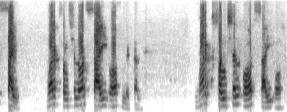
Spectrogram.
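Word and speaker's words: ψ: Now next term is work function, जिसको हम लोग इस पर्टिकुलर सिंबल से रिप्रेजेंट करते हैं, वर्क फंक्शन, और इट इज प्रोनाउंसिएटेड एज Sai, work function और sigh of metal, work function और साई ऑफ मेटल।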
